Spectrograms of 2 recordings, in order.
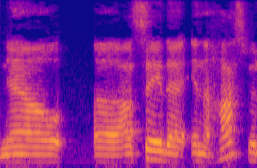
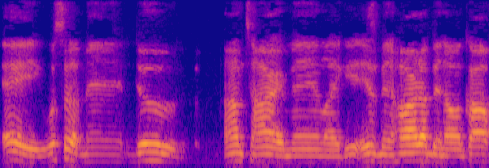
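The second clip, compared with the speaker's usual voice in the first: laid-back, relaxed, casual easygoing voice. Explaining code switching, the speaker demonstrates a laid-back casual voice. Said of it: "more laid back".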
